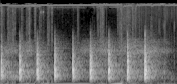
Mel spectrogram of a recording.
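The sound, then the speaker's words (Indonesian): A rapid series of about eight sharp knocks on a door, evenly spaced and fairly loud, with no voices during the knocking. “Itu ibu. Buka pintunya.”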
